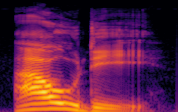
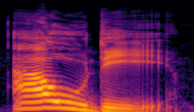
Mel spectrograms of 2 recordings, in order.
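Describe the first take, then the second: First: The first syllable has the 'ow' vowel. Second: The same.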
